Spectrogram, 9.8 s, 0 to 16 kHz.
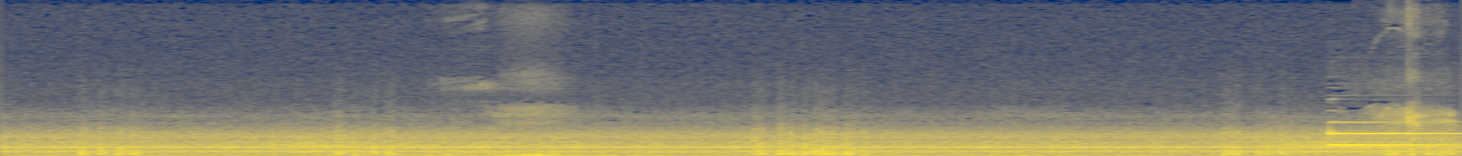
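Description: A Class 89 electric train picks up speed in Train Simulator Classic, a steady hum and rumble with a sustained tonal whine, quiet and even, with a brief louder tone near the end.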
